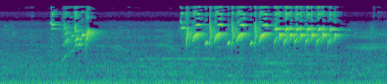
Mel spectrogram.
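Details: European goldfinch singing: a brief high twittering note, then a rapid run of repeated tinkling, buzzy-edged notes lasting over a second, high-pitched and bright over a quiet background.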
